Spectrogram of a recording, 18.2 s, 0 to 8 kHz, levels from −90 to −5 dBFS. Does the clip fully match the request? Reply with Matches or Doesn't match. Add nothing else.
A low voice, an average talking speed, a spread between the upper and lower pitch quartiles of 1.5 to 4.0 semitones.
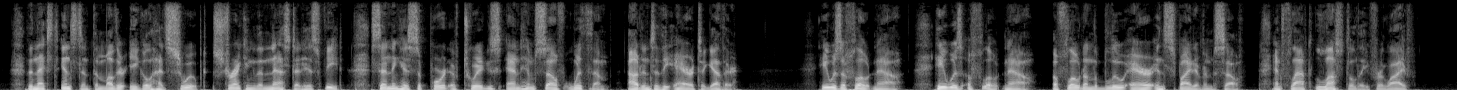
Doesn't match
